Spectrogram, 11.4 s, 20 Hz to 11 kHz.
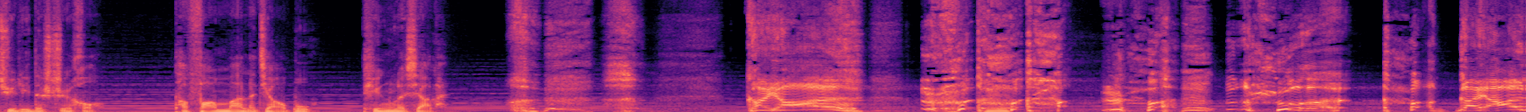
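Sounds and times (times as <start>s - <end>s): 
speech: 0.0s - 4.8s, 5.6s - 7.8s, 11.0s - 11.4s
wounded man coughing after a deep breath: 3.8s - 5.0s, 6.2s - 11.4s.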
